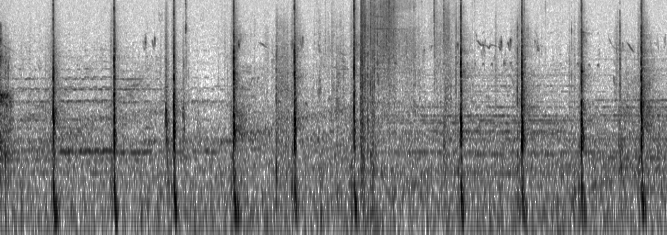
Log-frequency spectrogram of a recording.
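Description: An axe chops into wood with sharp, regular knocks.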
